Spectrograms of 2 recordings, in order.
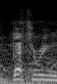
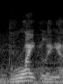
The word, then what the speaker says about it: Breitling: Now, that one there is a shop that sells Bettering watches, or Breitling I think is the correct pronunciation.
